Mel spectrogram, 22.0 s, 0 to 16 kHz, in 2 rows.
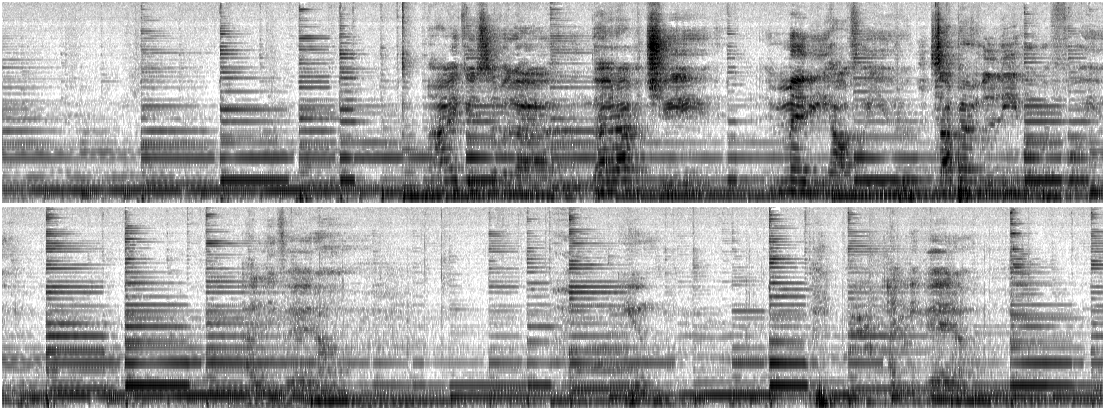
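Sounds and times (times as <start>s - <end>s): acoustic guitar chords: 0.0s - 22.0s
young man singing: 4.2s - 11.5s, 13.3s - 15.1s, 16.5s - 18.1s, 19.1s - 22.0s.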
